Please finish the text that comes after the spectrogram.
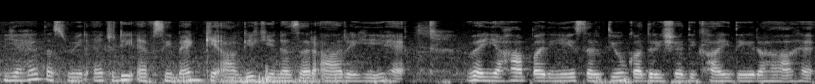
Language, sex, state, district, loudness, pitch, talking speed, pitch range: Hindi, female, Haryana, Charkhi Dadri, -17 LUFS, 160 Hz, 160 wpm, 155-175 Hz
